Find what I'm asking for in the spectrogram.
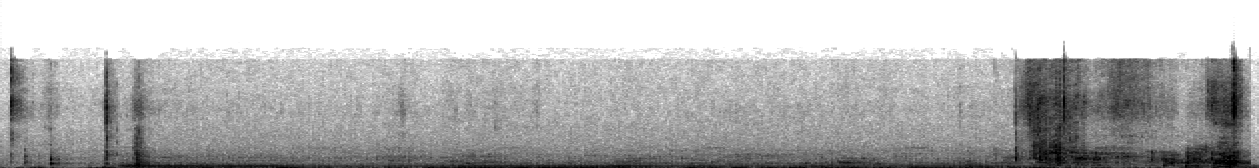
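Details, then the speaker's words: Aquarium air pump (aerator) running after being wrapped in cloth and taped as a sound damper: low, steady, even hum with no rattle or buzz; noise reduced significantly but not fully gone, bubble output unchanged. "Jadi, dapat dipastikan bahwa metode ini tidak akan mengurangi jumlah gelembung yang dihasilkan, tetapi dapat meredam suara."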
